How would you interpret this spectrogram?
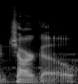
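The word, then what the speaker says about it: Jhargo: It's uh Jiargo or Jargo with a silent H. J H A R G O.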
